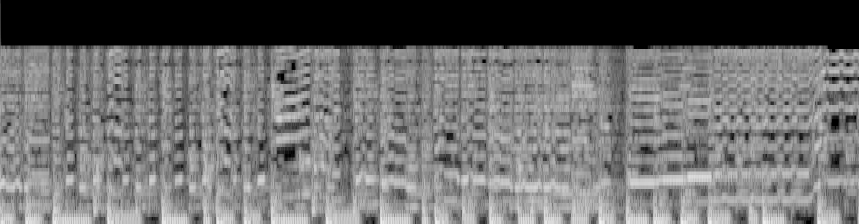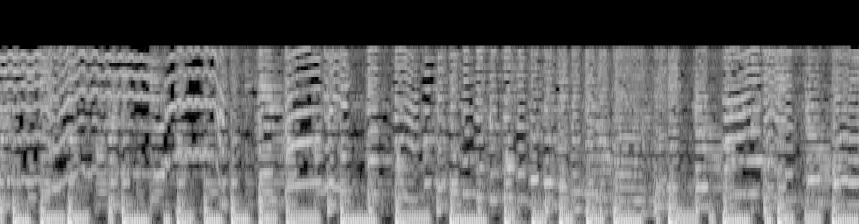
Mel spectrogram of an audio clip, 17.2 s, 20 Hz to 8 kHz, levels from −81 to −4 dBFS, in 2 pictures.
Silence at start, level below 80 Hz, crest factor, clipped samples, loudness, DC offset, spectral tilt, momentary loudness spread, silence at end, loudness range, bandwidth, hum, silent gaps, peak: 0 s; -22 dBFS; 16 dB; under 0.1%; -18 LUFS; under 0.1%; -11 dB/octave; 3 LU; 0 s; 1 LU; 4.3 kHz; none; none; -2 dBFS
